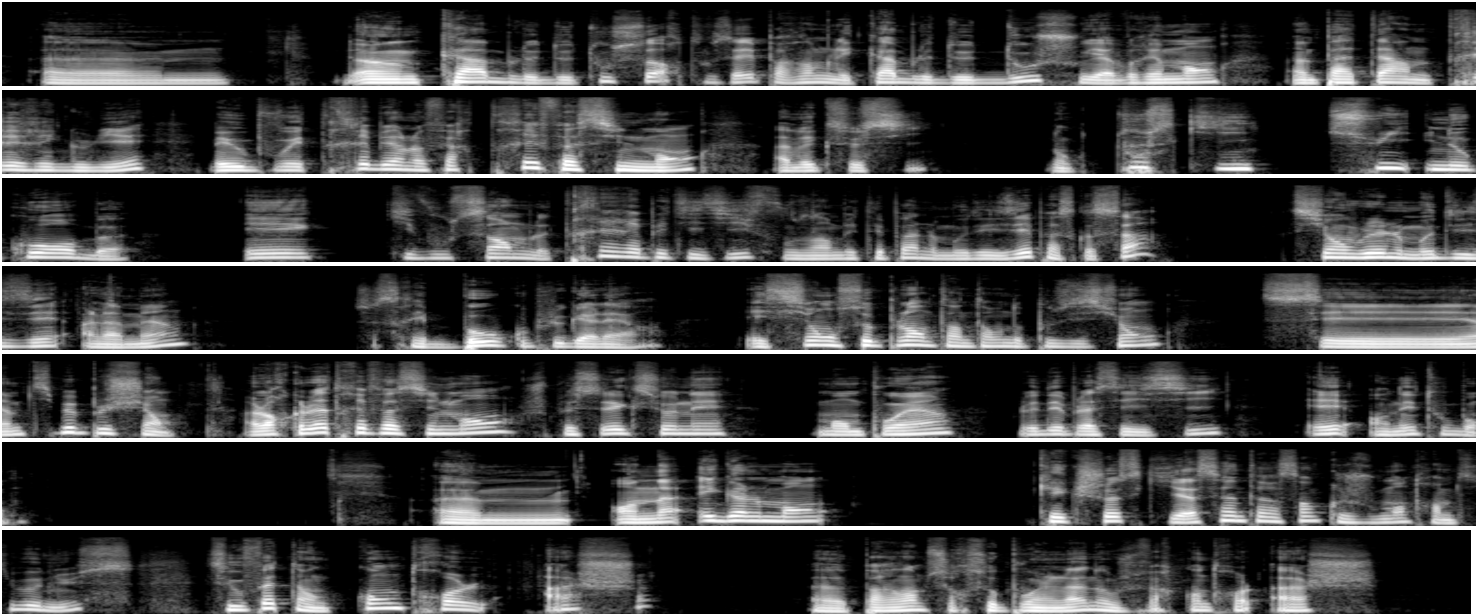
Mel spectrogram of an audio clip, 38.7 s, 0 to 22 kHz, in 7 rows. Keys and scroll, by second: 22.4 Tab, 25.8 g, 30.1 alt+h, 30.9 ctrl+h, 32.2 Tab, 35.0 ctrl+h.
